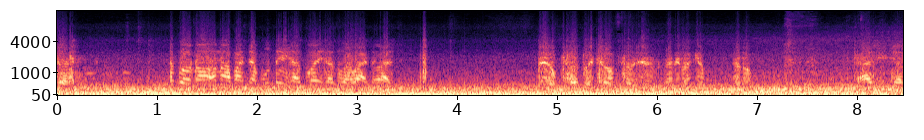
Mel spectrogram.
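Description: Steady low rumble of road and engine noise inside a Honda Freed's cabin while driving at speed. Voices talk twice over it, in the first half and again past the middle.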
